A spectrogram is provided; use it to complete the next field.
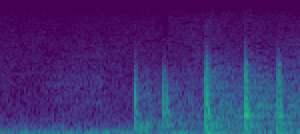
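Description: Five sharp knocks on a door in quick succession, slightly uneven in rhythm, moderately loud against a quiet background with no voices.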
